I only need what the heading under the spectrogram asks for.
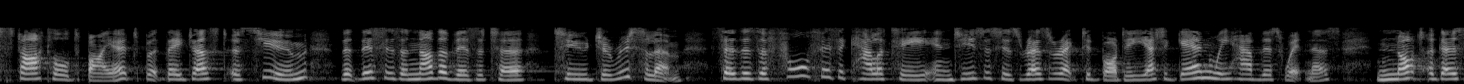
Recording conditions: large echoing room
